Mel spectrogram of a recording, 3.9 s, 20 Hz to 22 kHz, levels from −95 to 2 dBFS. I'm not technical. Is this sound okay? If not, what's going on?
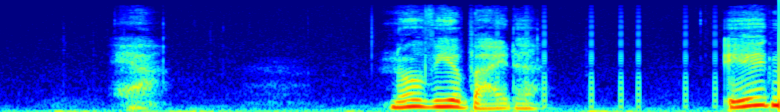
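No. From 2.49 s to the end, a quiet galloping ticking buzz appears: GSM signalling bursts. A nearby 2G phone's radio pulses, about 217 per second, are leaking into the audio circuit.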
